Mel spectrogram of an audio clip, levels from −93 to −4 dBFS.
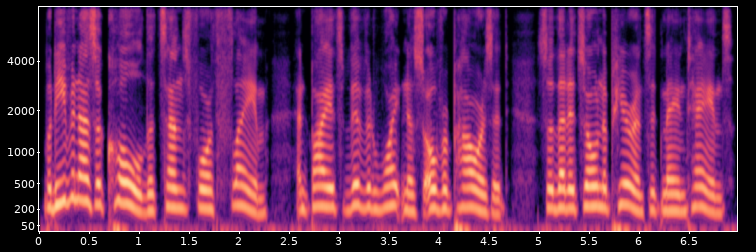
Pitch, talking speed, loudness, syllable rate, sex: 210 Hz, 200 wpm, -19 LUFS, 5.5 syllables/s, female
